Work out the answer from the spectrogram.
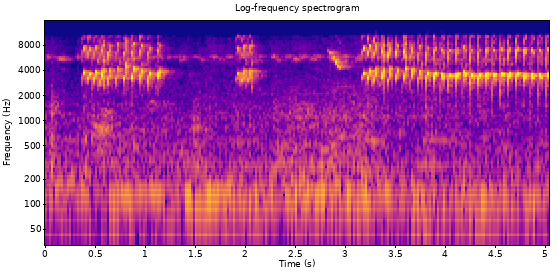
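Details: A bulbul called cucak cungkok, recorded as master song in 'nembak' style: short bursts of fast, high trilled notes, a quick rising whistle, then a longer sustained rattling trill.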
